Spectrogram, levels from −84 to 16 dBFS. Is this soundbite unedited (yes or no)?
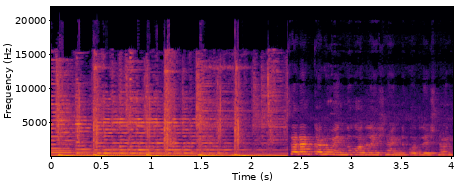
no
